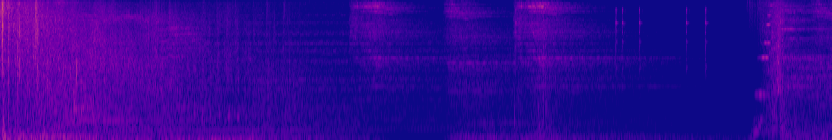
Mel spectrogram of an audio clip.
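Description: Confringo blasting spells in the video game Hogwarts Legacy go off as heavy booming explosions: a big opening blast that rumbles and fades, then two sharper bursts a few seconds apart.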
